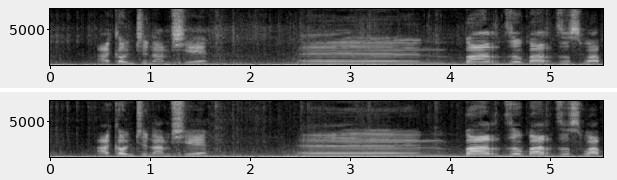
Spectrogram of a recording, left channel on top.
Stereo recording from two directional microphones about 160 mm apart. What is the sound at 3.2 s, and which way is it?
Music, 15° right (ahead or behind).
